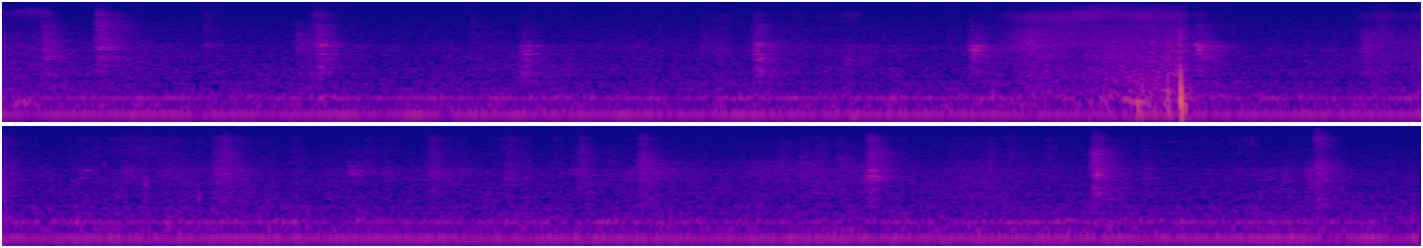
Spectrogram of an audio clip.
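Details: Elvis, a Russian Blue cat, snoring while asleep indoors: soft, breathy rasping puffs repeating roughly every second, quiet and regular, with a single sharp knock midway and a steady low electrical hum underneath.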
